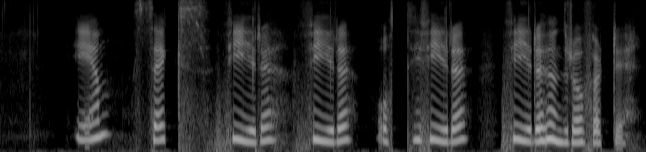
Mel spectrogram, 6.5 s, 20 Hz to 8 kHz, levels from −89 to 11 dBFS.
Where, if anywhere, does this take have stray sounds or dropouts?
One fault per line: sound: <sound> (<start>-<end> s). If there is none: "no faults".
no faults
